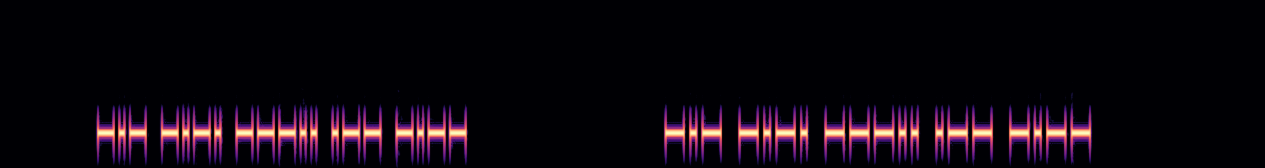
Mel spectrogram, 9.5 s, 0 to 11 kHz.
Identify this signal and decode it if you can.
Morse code, heard as a keyed tone, about 30 wpm, 700 Hz. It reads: KC8WY KC8WY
